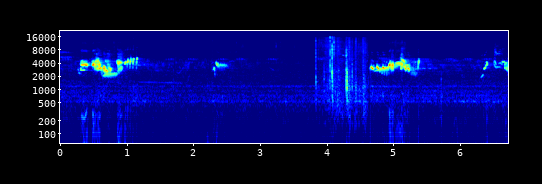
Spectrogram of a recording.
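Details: A rufous-tailed scrub robin (Cercotrichas galactotes) calls with short, warbled, mid-high phrases a few seconds apart, with a brief rustling noise between them.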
